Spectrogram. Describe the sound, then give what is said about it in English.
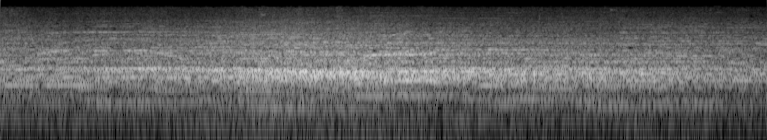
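Crowds in the London streets cheer as Prince William and Catherine Middleton leave Westminster Abbey after their royal wedding. Many voices blend into a continuous roar of cheers and whoops that stays broad and fairly even from start to finish. “That's the sound of the crowds cheering as the newlyweds left Westminster Abbey in London, where the wedding ceremony took place.”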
